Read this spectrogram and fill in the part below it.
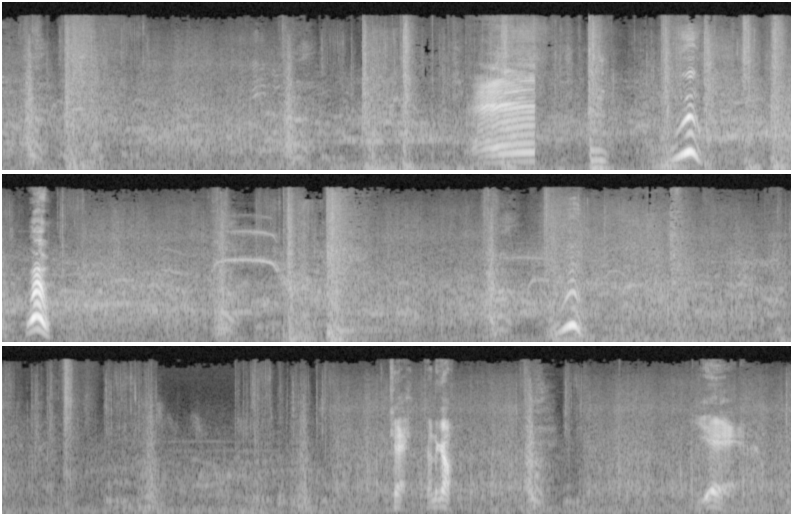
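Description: Heavy thuds and impacts land in quick bursts.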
